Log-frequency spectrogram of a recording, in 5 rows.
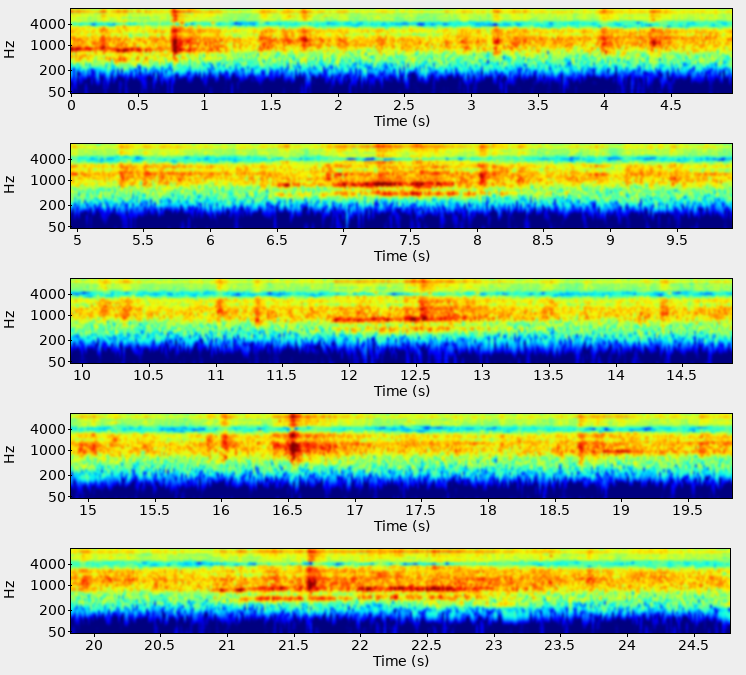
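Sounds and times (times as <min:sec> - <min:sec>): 
hissing background noise: 0:00.0 - 0:24.7
howler monkey howls: 0:06.5 - 0:08.5, 0:11.8 - 0:13.4, 0:20.8 - 0:23.5.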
